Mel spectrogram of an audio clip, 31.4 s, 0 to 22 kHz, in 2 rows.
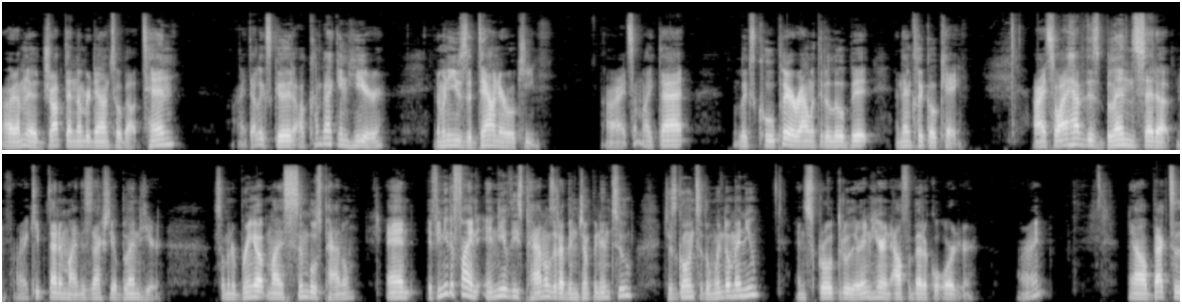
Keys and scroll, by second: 0.9 1, 1.2 0, 1.7 Tab, 6.3 Down, 7.9 Up, 14.4 v.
